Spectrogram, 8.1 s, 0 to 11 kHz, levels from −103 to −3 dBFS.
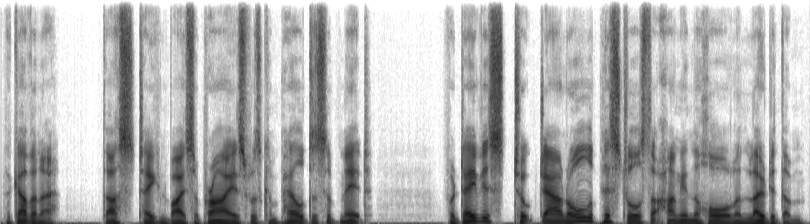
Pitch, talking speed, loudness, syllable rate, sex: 105 Hz, 185 wpm, -18 LUFS, 5.2 syllables/s, male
